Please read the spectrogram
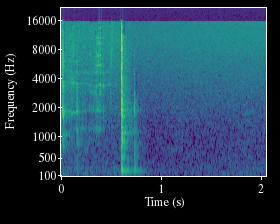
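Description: A single sharp click from a Mora knife being handled, about half a second in, with a few faint handling ticks before it; then it goes nearly quiet.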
